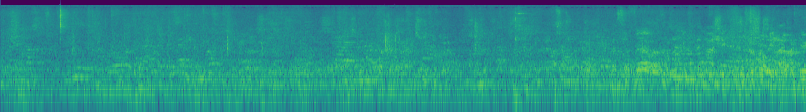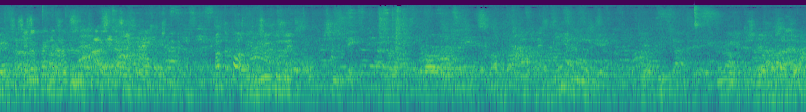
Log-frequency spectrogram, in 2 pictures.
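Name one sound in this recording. Many men and women talk at once close by, in a lively crowd murmur.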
